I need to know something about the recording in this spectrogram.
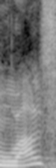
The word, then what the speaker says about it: Walz: américains toute cette semaine team Wals je le prononce à la française le nouveau colissé de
